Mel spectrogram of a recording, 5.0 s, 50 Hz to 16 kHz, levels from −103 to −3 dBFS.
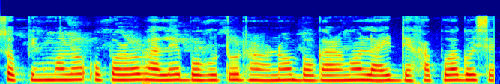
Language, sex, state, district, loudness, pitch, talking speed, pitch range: Assamese, female, Assam, Sonitpur, -16 LUFS, 235 Hz, 155 wpm, 230-245 Hz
